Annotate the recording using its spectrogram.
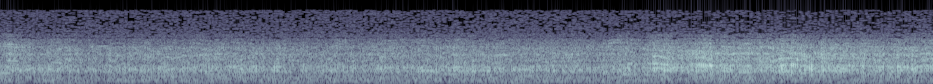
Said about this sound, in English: Two balls and two strikes. Another fine crowd on hand here today.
